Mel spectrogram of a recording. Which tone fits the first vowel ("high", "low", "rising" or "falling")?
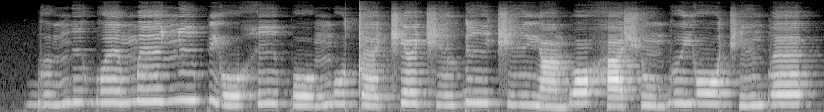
low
